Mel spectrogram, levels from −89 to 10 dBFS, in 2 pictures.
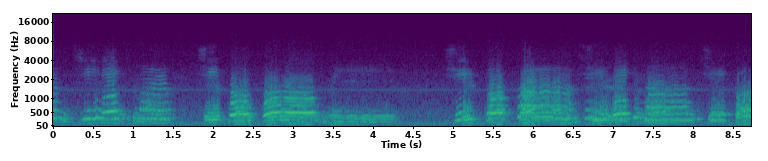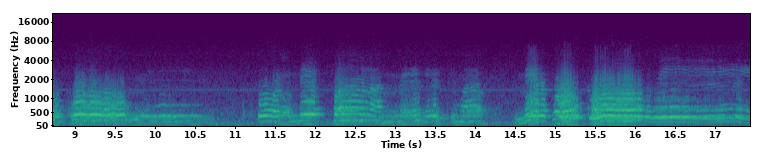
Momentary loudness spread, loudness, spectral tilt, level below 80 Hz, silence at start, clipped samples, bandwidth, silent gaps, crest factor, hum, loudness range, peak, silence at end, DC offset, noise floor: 11 LU; -28 LUFS; -9 dB/octave; -54 dBFS; 0 s; under 0.1%; 10.5 kHz; none; 18 dB; none; 4 LU; -10 dBFS; 0 s; under 0.1%; -48 dBFS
